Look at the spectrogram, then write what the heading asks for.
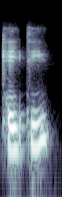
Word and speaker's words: Kati: And I see one hand from Katie. Oh, Kati, I don't know how to pronounce it. Yes, it's Kati.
